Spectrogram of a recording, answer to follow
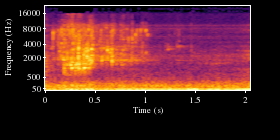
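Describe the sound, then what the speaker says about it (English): Milk poured into a pan on a kitchen stove as the start of a chocolate sauce, a short close splashing trickle that fades into a steady low background hum. "I'm just going to add a cup of milk. I'm just pouring it."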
